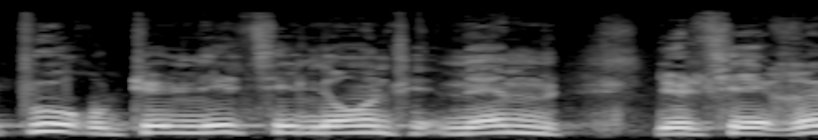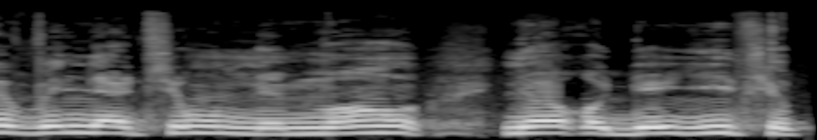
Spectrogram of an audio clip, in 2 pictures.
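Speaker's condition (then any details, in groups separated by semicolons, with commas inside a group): Cerebral palsy; birth injury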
